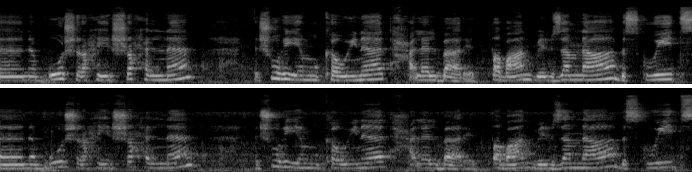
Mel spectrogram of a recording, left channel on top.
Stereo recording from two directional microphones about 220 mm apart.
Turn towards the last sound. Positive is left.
turn(degrees=50)  # may be behind; listen again after turning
